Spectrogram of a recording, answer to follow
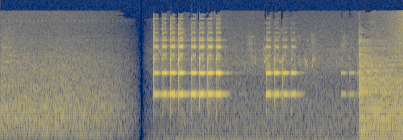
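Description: An electronic alarm beeping in three short bursts of a rapidly pulsing tone, the first and longest about half a second. Music starts near the end.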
